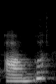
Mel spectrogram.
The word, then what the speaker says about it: об: We pronounce ab. We write it with o.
